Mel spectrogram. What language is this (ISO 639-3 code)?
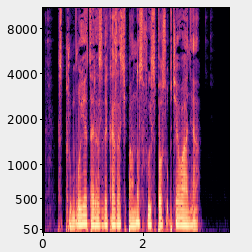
pol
